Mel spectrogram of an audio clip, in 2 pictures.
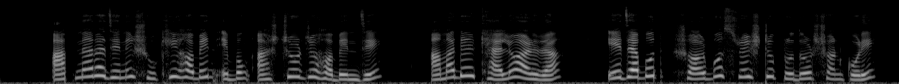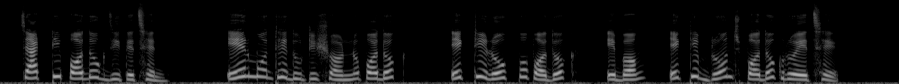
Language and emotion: Bengali, neutral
